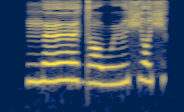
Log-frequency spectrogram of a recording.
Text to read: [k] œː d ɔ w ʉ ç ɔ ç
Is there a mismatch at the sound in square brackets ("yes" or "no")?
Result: yes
